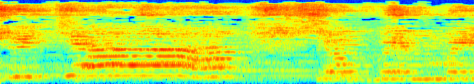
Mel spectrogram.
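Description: A small group of girls singing a Ukrainian Christmas carol (koliadka) together in unison, unaccompanied, with held, gliding sung notes.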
